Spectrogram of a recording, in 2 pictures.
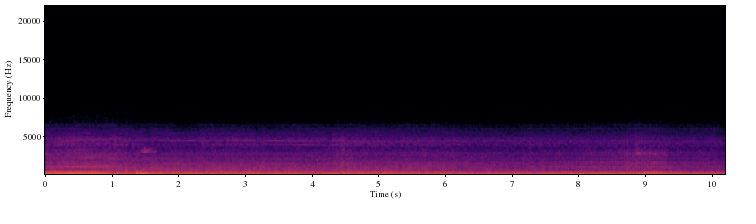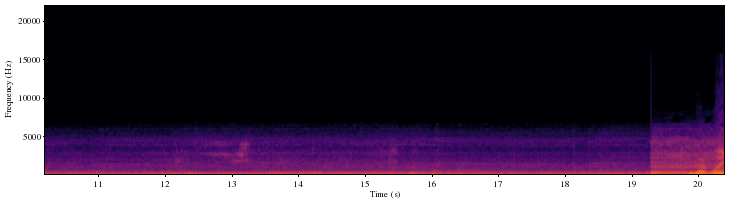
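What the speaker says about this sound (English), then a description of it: "You've got Wayne leading the way on his DR650, and then his son on his DRZ400." Suzuki DR650 and DRZ400 dual-sport motorcycles ride through the Glasshouse Mountains area, their engines a steady, moderately distant drone with occasional revs, heard alone without talk.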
